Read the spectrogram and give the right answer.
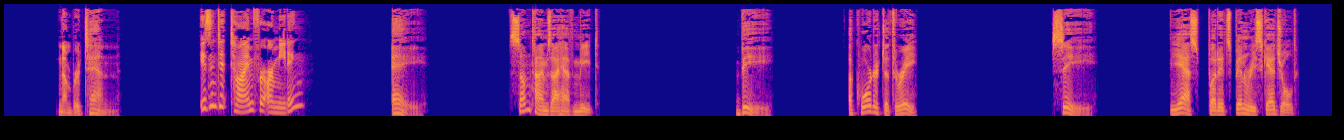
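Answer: C: Yes, but it's been rescheduled.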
